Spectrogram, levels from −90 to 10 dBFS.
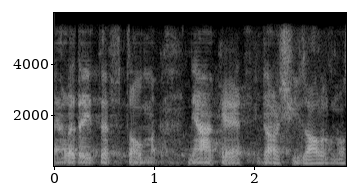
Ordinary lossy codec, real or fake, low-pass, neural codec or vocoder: AAC, 48 kbps; fake; 5.4 kHz; vocoder, 22.05 kHz, 80 mel bands, HiFi-GAN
